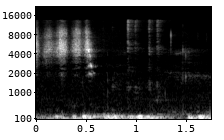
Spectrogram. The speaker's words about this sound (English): My eyes are closed, and now I'm typing. I hear it. I hear the keyboard.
